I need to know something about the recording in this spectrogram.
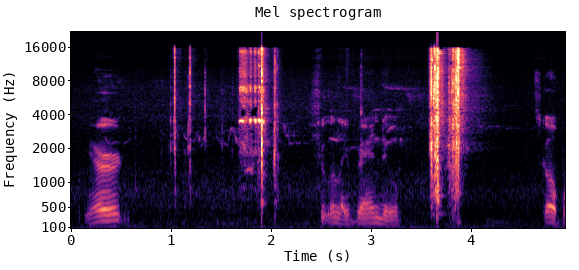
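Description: Metal parts of a shotgun click and clack.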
